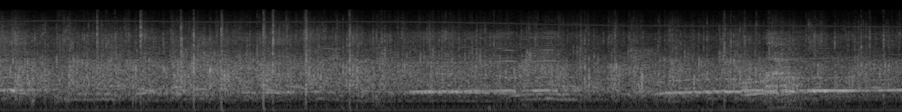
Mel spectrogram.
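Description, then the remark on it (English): An audience claps together in steady, dense applause, a continuous patter of many hands at moderate loudness with faint crowd murmur and a few voices underneath. “Come on, clap your hands, church.”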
